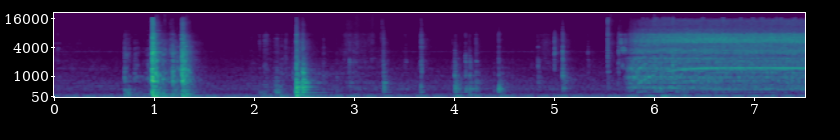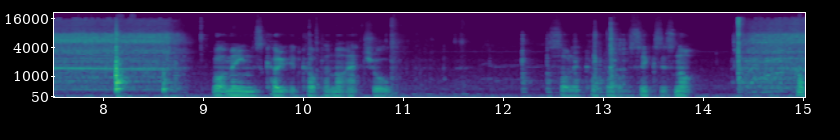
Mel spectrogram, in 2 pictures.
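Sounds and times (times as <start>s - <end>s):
power tool whining: 5.6s - 8.8s, 14.3s - 15.0s.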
